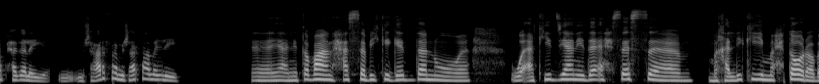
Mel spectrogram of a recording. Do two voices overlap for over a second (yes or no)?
no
